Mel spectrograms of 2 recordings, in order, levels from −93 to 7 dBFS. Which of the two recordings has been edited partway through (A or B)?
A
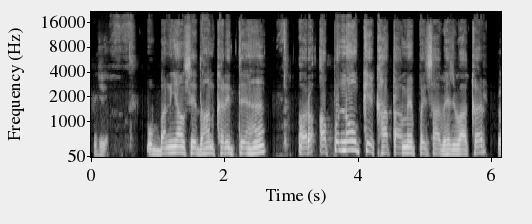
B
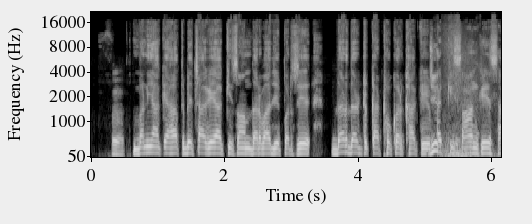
B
